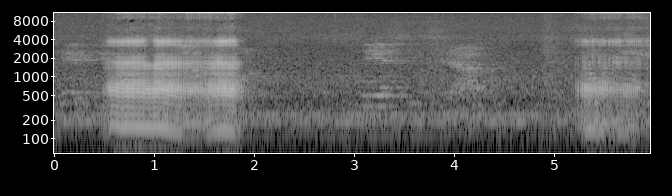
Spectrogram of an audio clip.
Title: snoring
